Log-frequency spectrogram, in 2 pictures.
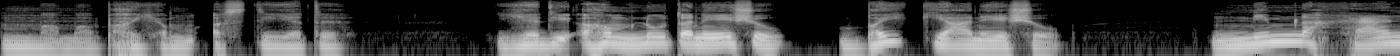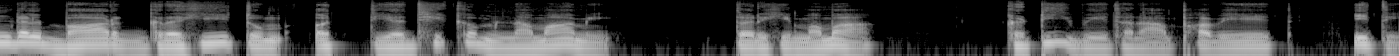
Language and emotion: Sanskrit, fearful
